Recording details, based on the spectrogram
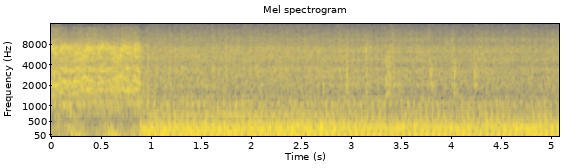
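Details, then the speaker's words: Suzuki LTR450/Kawasaki KFX450 quad after the tip-over switch was rolled over, cutting the fuel pump, now with a KMS tip-over switch eliminator plugged in. A short starter whir, then the engine catches into a rough idle, slow while fuel pressure rebuilds. "Now, the bike right now, because we've actually rolled the switch over, the bike actually has to build fuel pressure because we've actually shut the fuel pump on and the whole system needs to build pressure."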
